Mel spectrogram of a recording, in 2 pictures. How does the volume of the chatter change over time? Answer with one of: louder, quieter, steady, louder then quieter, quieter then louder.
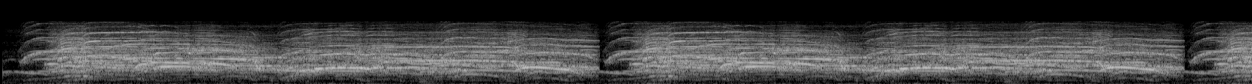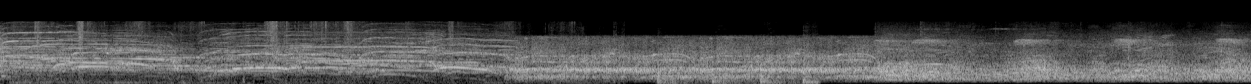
steady.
